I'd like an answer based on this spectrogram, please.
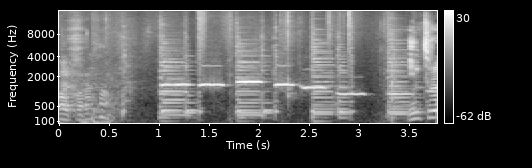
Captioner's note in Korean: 휘파람 소리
